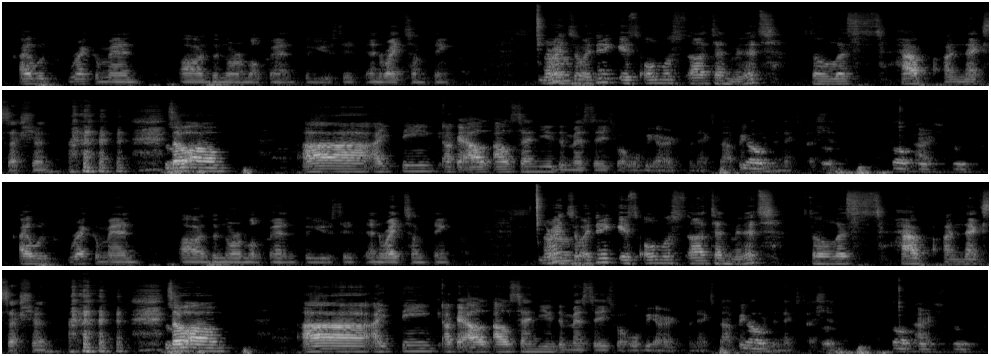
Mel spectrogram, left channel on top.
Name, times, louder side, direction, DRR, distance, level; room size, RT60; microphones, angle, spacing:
voice 1, 0.2-1.3 1.8-4.5 5.0-7.8 8.1-12.1 12.9-17.3 17.6-18.2 19.0-19.1, right 2 dB, 55° right, 1.1 m, -33 dB
voice 2, 5.4-5.8 11.5-11.7 17.2-17.7 18.1-18.5 18.8-19.5, left 1 dB, ahead, 0.7 m, -38 dB
3.0 x 2.8 x 3.0 m
head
